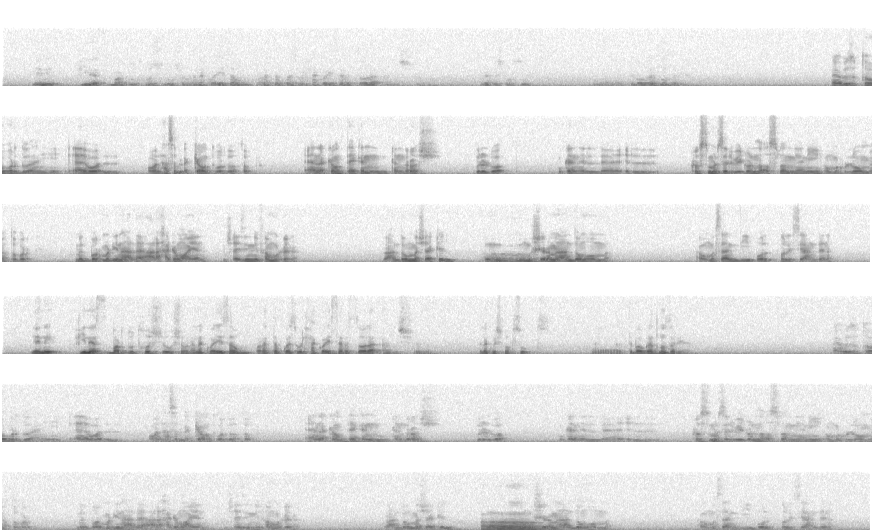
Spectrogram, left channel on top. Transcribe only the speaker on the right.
يعني في ناس برضو تخش وشغلانه كويسه ومرتب كويس وكل حاجه كويسه بس هو لا مش يقول لك مش مبسوط آه، بتبقى وجهات نظر يعني
اه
